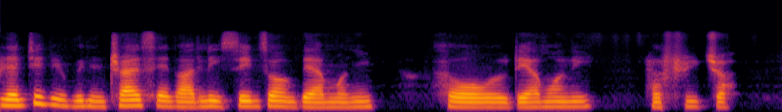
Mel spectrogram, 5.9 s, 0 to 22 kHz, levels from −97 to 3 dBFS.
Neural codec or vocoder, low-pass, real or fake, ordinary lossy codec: codec, 16 kHz, 0.5 kbps, FunCodec, trained on Chinese and English, 25 frames a second; none; fake; none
